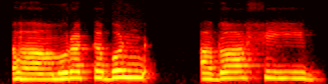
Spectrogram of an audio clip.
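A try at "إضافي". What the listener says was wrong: Alif with kasra. Idhafiyun. Not Adafi. Idhafiyun.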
